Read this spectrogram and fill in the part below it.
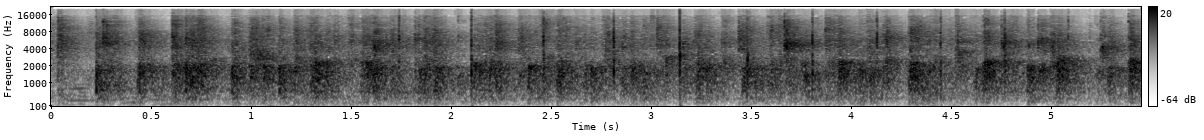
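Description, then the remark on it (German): Steady audience applause: many hands clapping in a dense, continuous patter that holds at an even, fairly loud level for several seconds with no talking over it. “Ja, gibt es Applaus von unserem Publikum her.”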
